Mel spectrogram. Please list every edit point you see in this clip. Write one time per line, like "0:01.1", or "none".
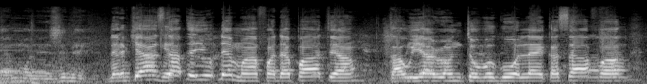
0:00.9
